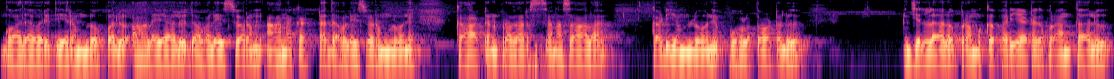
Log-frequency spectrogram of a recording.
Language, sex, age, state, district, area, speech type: Telugu, male, 45-60, Andhra Pradesh, Kakinada, urban, spontaneous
